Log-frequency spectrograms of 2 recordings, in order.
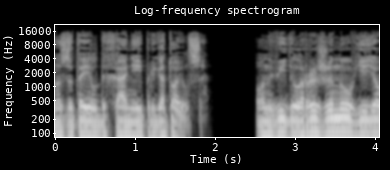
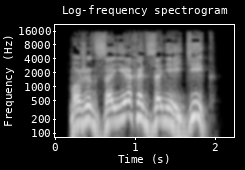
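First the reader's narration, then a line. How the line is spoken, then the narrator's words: Shrill voice. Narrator (Russian): спросила она пронзительным голосом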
